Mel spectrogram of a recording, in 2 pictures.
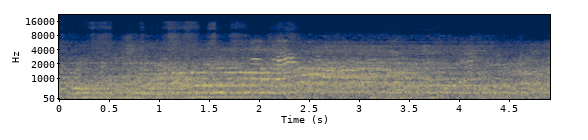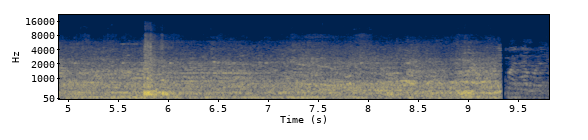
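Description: A large crowd of children chatters outdoors in the open air.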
